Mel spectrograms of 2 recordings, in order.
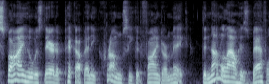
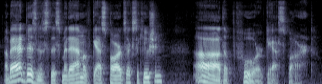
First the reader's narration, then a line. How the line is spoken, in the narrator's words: with a sigh of great compassion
